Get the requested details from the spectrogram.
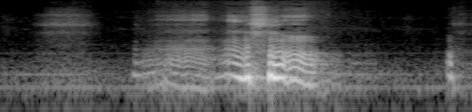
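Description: A cat meows and chirps in short rising and falling calls.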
